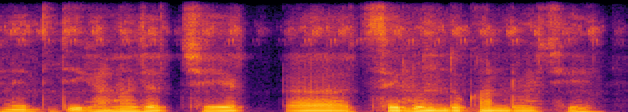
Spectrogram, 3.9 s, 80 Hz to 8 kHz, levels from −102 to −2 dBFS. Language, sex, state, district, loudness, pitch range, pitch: Bengali, male, West Bengal, Alipurduar, -18 LUFS, 110-115 Hz, 110 Hz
